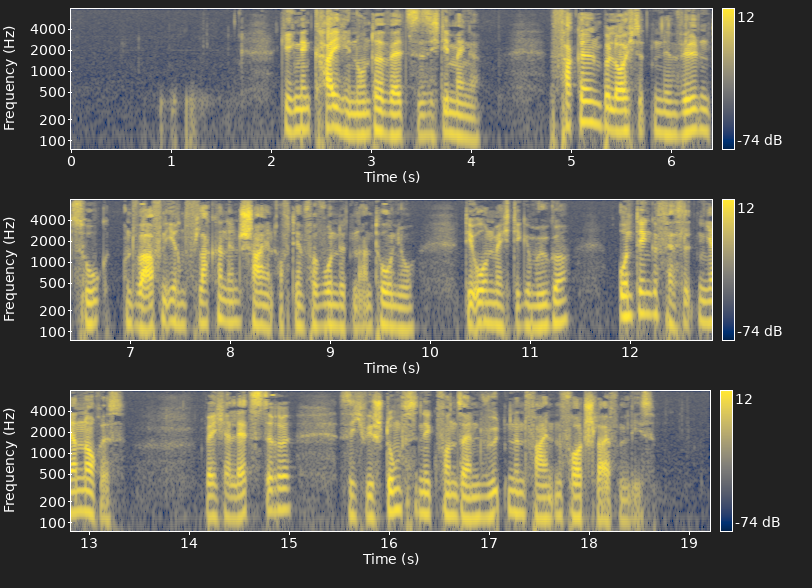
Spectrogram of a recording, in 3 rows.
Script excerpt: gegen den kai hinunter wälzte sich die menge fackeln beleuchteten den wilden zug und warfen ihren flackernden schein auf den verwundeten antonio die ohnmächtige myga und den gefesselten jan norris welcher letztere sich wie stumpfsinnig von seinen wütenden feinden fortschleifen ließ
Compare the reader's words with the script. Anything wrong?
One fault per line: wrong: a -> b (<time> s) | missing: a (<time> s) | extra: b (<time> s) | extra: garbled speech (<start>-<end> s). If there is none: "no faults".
no faults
